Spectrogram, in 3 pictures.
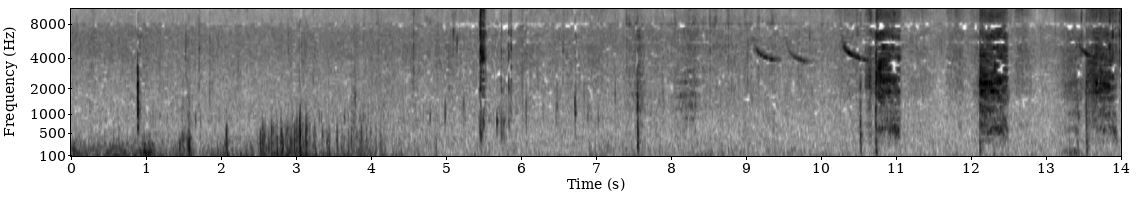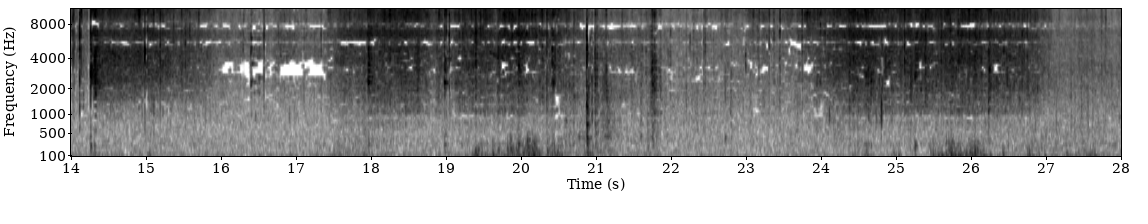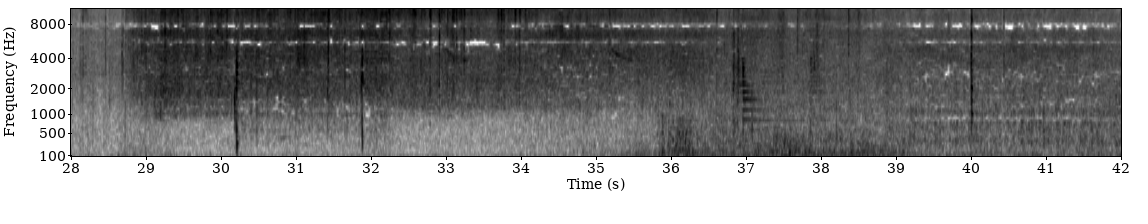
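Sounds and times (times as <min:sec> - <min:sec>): fire crackling: 0:00.0 - 0:42.0
stirring scrape in pan: 0:10.5 - 0:11.1, 0:12.0 - 0:14.2
oil sizzling in a pan: 0:13.5 - 0:42.0.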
